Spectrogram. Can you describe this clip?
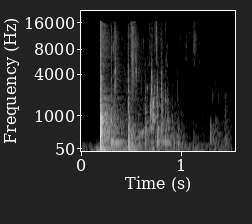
Splash (high fall)
Dropping a rock in water from a high fall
